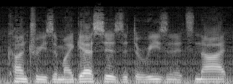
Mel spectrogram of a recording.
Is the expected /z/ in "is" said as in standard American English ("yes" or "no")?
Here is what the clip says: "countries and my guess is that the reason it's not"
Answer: yes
